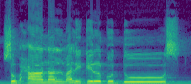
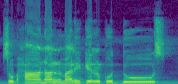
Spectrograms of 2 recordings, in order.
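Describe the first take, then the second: No difference in how they are said.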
